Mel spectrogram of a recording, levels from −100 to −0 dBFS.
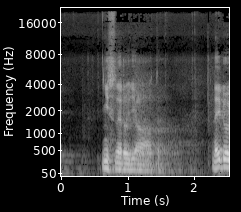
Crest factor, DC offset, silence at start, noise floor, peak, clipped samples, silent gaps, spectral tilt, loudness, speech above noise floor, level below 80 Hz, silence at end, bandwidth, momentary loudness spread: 18 dB; under 0.1%; 0.6 s; -58 dBFS; -10 dBFS; under 0.1%; none; -4.5 dB/octave; -27 LUFS; 32 dB; -56 dBFS; 0 s; over 20 kHz; 20 LU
